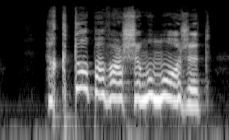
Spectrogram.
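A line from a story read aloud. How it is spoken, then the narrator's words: Angry blurt. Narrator (Russian): Зло выпалила я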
